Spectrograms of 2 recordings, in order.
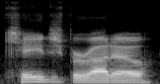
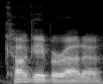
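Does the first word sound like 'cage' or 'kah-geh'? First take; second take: cage; kah-geh. First: The first word sounds like English 'cage'. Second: The first word sounds like two syllables, 'kah-geh'. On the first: The speaker calls it wrong. "that's the wrong way to pronounce it" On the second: The speaker calls it right. "It is officially pronounced"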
